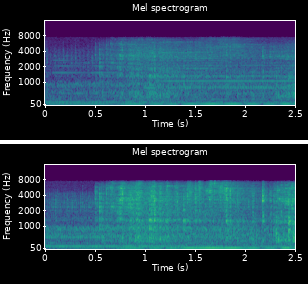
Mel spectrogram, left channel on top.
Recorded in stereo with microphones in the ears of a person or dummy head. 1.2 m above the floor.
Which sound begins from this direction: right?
Keys jangling, at 0.5 s.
